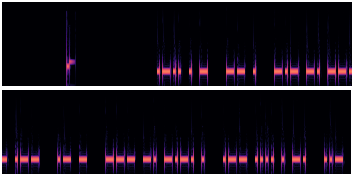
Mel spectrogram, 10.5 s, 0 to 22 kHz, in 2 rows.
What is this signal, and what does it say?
Morse code, heard as a keyed tone, about 30 wpm, 700 Hz. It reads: LET ME KNOW AT ONCE WHEN U
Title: Sentences from Top 300 Words and Abbreviations 30wpm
